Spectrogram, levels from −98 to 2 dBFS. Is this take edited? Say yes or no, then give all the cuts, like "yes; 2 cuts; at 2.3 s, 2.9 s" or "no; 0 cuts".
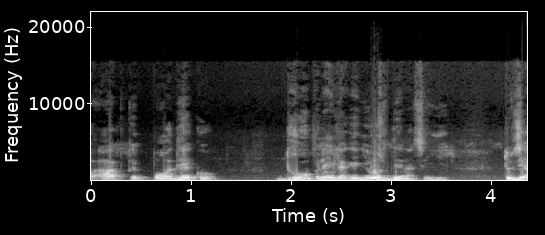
yes; 1 cut; at 2.8 s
